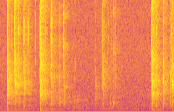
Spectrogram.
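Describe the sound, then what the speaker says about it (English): Keystrokes on a computer keyboard while entering in-game programming text in Space Engineers, a few clear clicks in small bursts with short pauses between them, close and fairly quiet, with no talk. "So I'm going to type world."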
